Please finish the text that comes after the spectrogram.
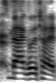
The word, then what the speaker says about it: semaglutide: Yeah, because a lot of people say it wrong. Yes, okay. Semaglutide is correct.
